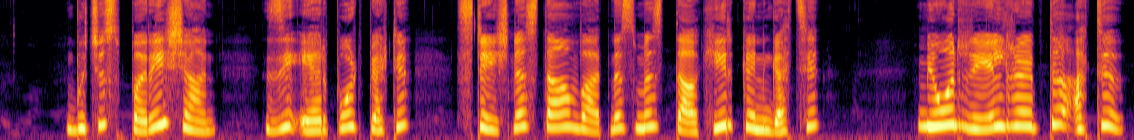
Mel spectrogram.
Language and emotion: Kashmiri, fearful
